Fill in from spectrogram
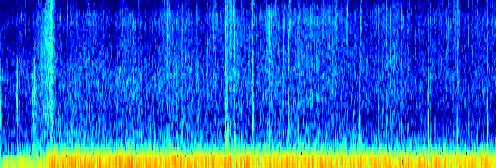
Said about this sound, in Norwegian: Eksplosjonene jager de paniske turistene ned fra fjellet, og plutselig hører de skarpe smell også rundt der de befinner seg. Det prosjektiler av steiner som kommer flyvende og lander rundt dem.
